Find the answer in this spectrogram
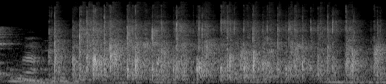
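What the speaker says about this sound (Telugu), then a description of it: "క్లాప్స్ కొట్టండి మామ" People clap at a Sankranti celebration held by a community association, a close, lively burst of many hands following a short voice at the start.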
